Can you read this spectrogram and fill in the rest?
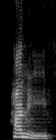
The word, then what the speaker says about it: Haneef: How do you say his name? – Who? – Hanif. – Hanif. Yes, Hanif.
